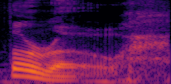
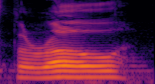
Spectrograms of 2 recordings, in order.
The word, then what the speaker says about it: Thoreau: this author they will tell you it is Thoreau and in fact there are people from his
